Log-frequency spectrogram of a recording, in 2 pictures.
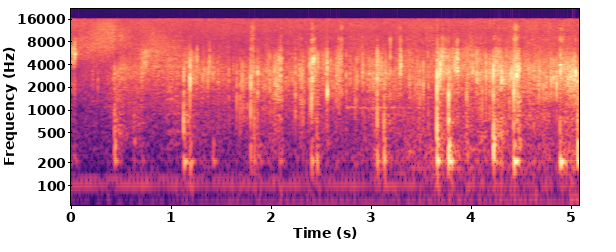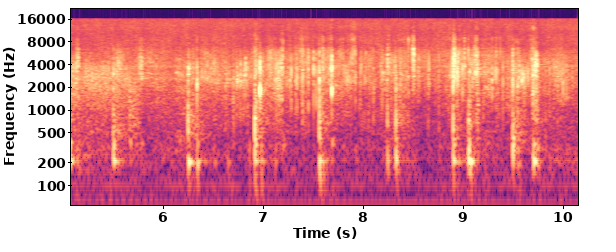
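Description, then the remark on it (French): Footsteps walk at a steady pace, each step a distinct soft thud, growing a little louder partway through, over a low constant hum with no one speaking. “Des pas.”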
